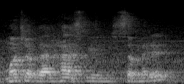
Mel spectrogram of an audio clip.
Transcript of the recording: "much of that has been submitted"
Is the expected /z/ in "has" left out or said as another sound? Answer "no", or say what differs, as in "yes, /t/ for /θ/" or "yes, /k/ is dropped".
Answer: no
